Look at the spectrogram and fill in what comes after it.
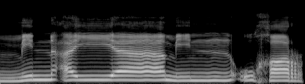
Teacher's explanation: ইজহার করে স্পষ্ট করে পড়তে অর্থাৎ নুন সাকিনকে বর্ধিত না করে এর গুন্নাকে না বাড়িয়ে স্বাভাবিক অবস্থায় রেখে পড়তে হবে। মিন আইয়ামিন উখার, উখার বলার সময় উ শক্ত, খ র দুইটাই ভারী, রতে সুকুন দিয়ে থেমে যাব।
